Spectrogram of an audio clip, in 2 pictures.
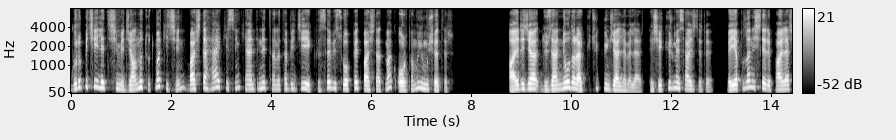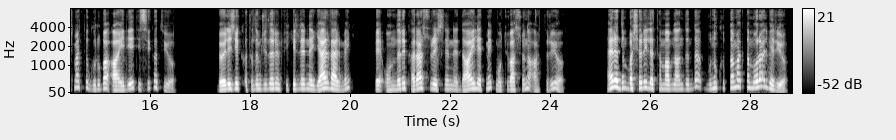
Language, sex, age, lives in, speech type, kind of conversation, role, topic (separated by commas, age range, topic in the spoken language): Turkish, male, 30-34, Spain, read, expert-assistant, expert, Bir parkta ağaçlandırma kampanyası nasıl başlatılır ve sürdürülebilir kılınır?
